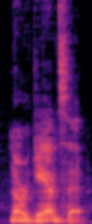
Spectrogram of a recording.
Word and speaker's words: Narragansett: Let's do the pronunciation. All right. Let's see what it says. Narragansett.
